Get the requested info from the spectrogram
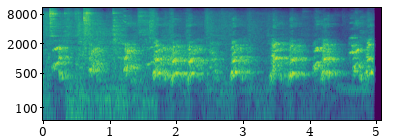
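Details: Yapping Goldendoodle puppies, a Golden Retriever and Standard Poodle cross, in a Christmas 2007 litter, giving clustered high-pitched yelps in short bursts with quiet gaps, ending abruptly.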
